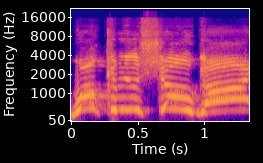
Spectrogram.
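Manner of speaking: very high, hyped DJ-style delivery. Showing how to welcome viewers over music: high-energy greeting. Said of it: "You have to have some energy".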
